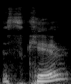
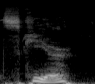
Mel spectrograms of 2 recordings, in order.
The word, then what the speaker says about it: Sker: me that you PR you pronounce it scare indeed not skier uh and it seems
